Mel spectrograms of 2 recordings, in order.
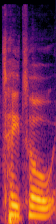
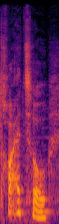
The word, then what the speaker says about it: Taito: I always call it Taito. It's because I'm from the UK and sometimes we call potato Taito, but apparently it's pronounced Taito.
